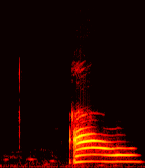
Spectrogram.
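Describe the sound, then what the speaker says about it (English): A single cat meows once, loud and close, a drawn-out rising-then-falling cry lasting about half a second after a quiet, still moment with faint background noise. "This little cat must have come here from Nature Zone"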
